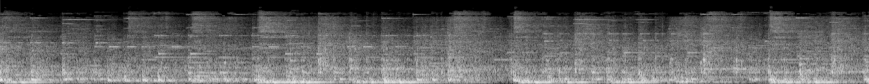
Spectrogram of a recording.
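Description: Indoor percussion ensemble playing: marimbas and other mallet keyboards with drums and bass drums, over deep held bass notes that come in repeating blocks, with sharp drum hits throughout.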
